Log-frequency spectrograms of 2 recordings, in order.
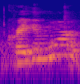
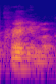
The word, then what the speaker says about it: Cragganmore: So the distillery was Cragganmore. Cragganmore.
